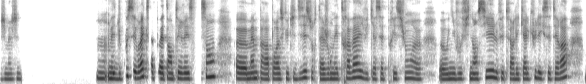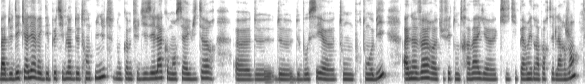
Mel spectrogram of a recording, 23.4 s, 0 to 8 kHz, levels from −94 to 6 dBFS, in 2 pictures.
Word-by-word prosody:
j'imagine. 190 +1 -7 1.5
Mmh, 210 -1 0
mais 205 -2 +5
du 195 +1 -3
coup, 190 - 0
c'est 285 -5 +8
vrai 245 +5 +6
que 270 - 0
ça 235 -4 -2
peut 210 - +2
être 200 +1 +1
intéressant, 200 +6 +3 0.4
heu, 195 -1 +5
même 205 +2 +2
par 205 -2 -5
rapport 185 +1 -1
à 190 - +1
ce 190 - -3
que 195 - -5
tu 195 0 -6
disais 205 +6 0
sur 220 -2 -3
ta 185 -1 -2
journée 190 +1 -1
de 190 - -16
travail 235 +4 +1
vu 200 - -7
qu'il 190 - -11
y - - -2
a - - -4
cette 185 0 -4
pression, 210 +1 -2
heu, 185 -2 -4 0.4
heu, - - +1
au 180 - 0
niveau 195 0 -1
financier, 195 +5 +3
le 225 - +1
fait 210 -1 -4
de - - -9
faire 190 -1 -2
les 185 0 -3
calculs, 195 +5 -3
et 205 - +1
cetera, 205 +4 0 0.3
bah, 185 -2 +6
de 185 +1 0
décaler 215 +4 +3
avec 210 -5 +2
des 195 0 -2
petits 205 +2 -2
blocs 200 0 -1
de 195 0 0
30 195 +1 -5
minutes. 250 +1 +2
Donc, 195 -2 -6
comme 195 -1 -3
tu 195 +1 -8
disais 195 +2 0
là, 220 +1 +3
commencer 185 -3 -1
à 190 - +1
8:00, 190 +3 -2 0.4
heu, 170 -1 -2
de 170 - -6
de 175 -1 -3
de 175 0 -7
bosser, 185 +4 +1
heu, 175 -2 -1
ton 180 -1 -2
pour 170 - -22
ton 185 -1 -1
hobby, 250 - +4 0.3
à 190 - +6
9:00, 205 +2 +4
heu, 190 -1 +1
tu 185 0 -13
fais 195 +1 -4
ton 185 -1 -4
travail, 190 +2 -1
heu, 175 -1 -2
qui 185 -2 -5
qui 185 - -9
permet 185 +1 0
de 190 - -4
rapporter 185 +1 -4
de 180 - -5
l'argent 185 - +2
195 Hz, 225 wpm, -22 LUFS, 185-210 Hz, 1.5 s, c'est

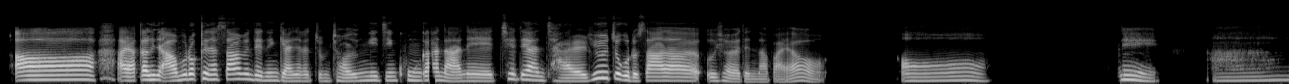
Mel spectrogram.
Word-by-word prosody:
아 215 +2 +5 0.2
아 185 - +4
약간 185 +4 +4
그냥 215 -6 +3
아무렇게나 235 +4 +2
쌓으면 240 +1 +2
되는 185 -3 -2
게 165 - 0
아니라 155 0 -2
좀 155 0 -11
정해진 180 +4 -3
공간 195 -1 -2
안에 155 +1 0
최대한 225 -6 0
잘 150 -2 -2
효율적으로 255 - +2
쌓으셔야 175 -3 0
되나 125 -2 -7
봐요. 170 +1 -5 0.8
어. 175 +1 -5 1.3
네. 190 -8 -2 0.5
아. 180 +3 -11
180 Hz, 225 characters per minute, -18 LUFS, 165-210 Hz, 1.3 s, 아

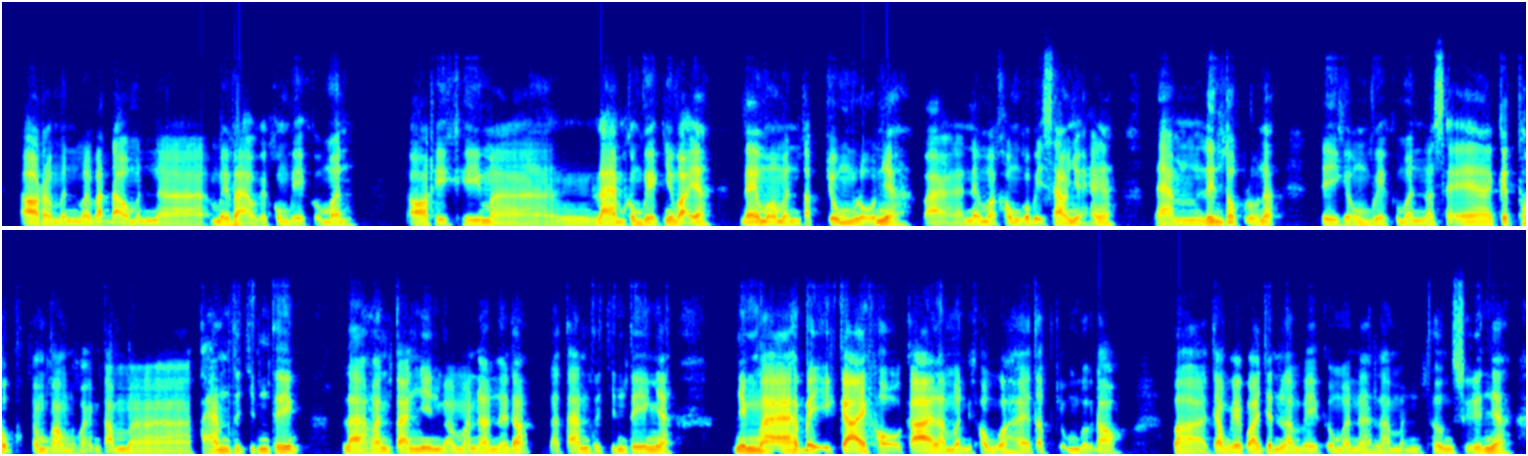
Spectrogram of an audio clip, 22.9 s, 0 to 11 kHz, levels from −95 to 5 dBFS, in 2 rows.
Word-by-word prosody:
đó, - - +6
rồi - - -1
mình 85 -2 -4
mới 115 - -1
bắt 135 +1 -1
đầu 85 - +1
mình, 80 0 -4
à, 80 -1 -4
mới 105 +4 0
vào - - +1
cái 110 - -7
công 100 -2 -6
việc - - -5
của - - -10
mình. 85 -2 -2 0.4
Đó, - - +4
thì 90 - -3
khi 115 +4 -3
mà 90 -5 -3 0.3
làm 100 -1 +4
công 120 +4 -1
việc - - 0
như 115 - +2
vậy - - +4
á, 125 - +3 0.2
nếu 115 +4 +4
mà 135 -6 +3
mình 90 -4 0
tập 80 - -6
trung 100 0 +2
luôn 100 0 +1
nha, 105 -4 +2
và 80 -1 -3
nếu 90 - -1
mà - - 0
không 95 0 -3
có 120 - +2
bị - - -2
sao 100 -1 +2
nhãng 95 -2 0
á, 135 +6 0 0.3
làm 85 -2 -1
liên 120 +6 +3
tục 115 -2 +1
luôn 110 0 -2
á 125 - +2 0.4
thì 90 -3 -1
cái 120 - -4
công 115 -3 -3
việc 95 -3 -3
của - - -9
mình 85 -2 -2
nó - - -3
sẽ 125 +2 0
kết 145 - -1
thúc 160 +1 0
trong 105 -1 -1
vòng 80 -4 -2
khoảng - - -7
tầm, 80 +1 -2
à, 80 0 -3
8-9 135 +4 -1
tiếng 130 +6 +3 0.3
là 85 -1 +3
hoàn 90 -2 0
toàn 85 0 +2
nhìn 85 -1 +2
vào 80 0 -3
màn 80 0 -3
hình 90 -1 0
thôi 90 - -2
đó, - - +2 0.2
là - - -7
8-9 115 +1 -2
tiếng 115 +6 +2
nha. 135 - +2 0.5
Nhưng 115 0 +6
mà 115 - +7
á - - +8
bị - - +2
cái - - +9
khổ - - -2
cái - - +8
là - - +2
mình 90 -2 -2
không 100 +2 -2
có 120 - 0
hề 85 -9 -2
tập - - -5
trung 100 0 -4
được - - -5
đâu, 95 +1 0 0.4
và 85 -3 0
trong 95 +3 0
cái 120 +2 +2
chương - - +2
trình - - -1
làm 85 -1 -1
việc 85 -2 -4
của 80 - -6
mình 80 -1 -4
á 115 +3 -4
là 105 -5 -6
mình 85 -1 -8
thường 95 -1 -1
xuyên 115 +3 -1
nha 120 -2 +3
95 Hz, 280 wpm, -26 LUFS, 85-115 Hz, 0.5 s, cái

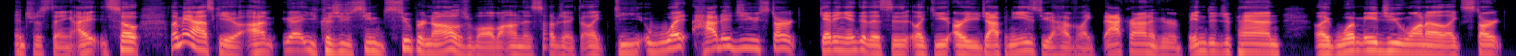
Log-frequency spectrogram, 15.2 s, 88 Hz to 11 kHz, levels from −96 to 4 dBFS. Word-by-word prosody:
Interesting. 110 -5 -8
I - - +1
so, 155 +6 +3 0.3
let 215 - +2
me 295 - +4
ask 155 - +6
you, 110 -4 -1
I'm 125 0 +3
yeah, 150 0 -1
you 145 -3 -7
'cause 135 +2 -3
you 130 -2 -5
seem 135 +2 -5
super 165 0 -2
knowledgeable 115 -4 +1
on 100 +2 -1
this 100 -1 -8
subject. 105 -6 -8
Like, 100 -6 -5
do 120 - -7
you 125 +2 -7
what 165 +9 +2
how 155 +4 +4
did 200 -1 -3
you 180 0 -6
start 175 0 -2 0.2
getting 150 +1 +3
into 150 +2 +1
this? 115 -2 -2
Is 115 0 -4
it, - - -9
like, 110 -3 -1
do 115 - -7
you 120 0 0
are 115 -1 +5
you 105 -2 -2
Japanese? 115 +5 +1
Do 110 - -7
you 100 - -3
have, 95 -1 -6
like, 90 -1 -8
background? 130 0 +4
Have 110 - -5
you 100 - -9
ever 95 -1 -8
been 120 +7 -1
to 135 - -4
Japan? 130 -1 +2 0.3
Like, 115 0 +2
what 135 +6 +2
made 145 -1 +1
you 140 -1 0
wanna, 125 -3 +4
like, 105 -1 -3
start 120 -1 +1
125 Hz, 220 wpm, -24 LUFS, 110-145 Hz, 0.3 s, ask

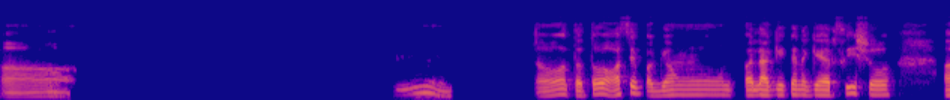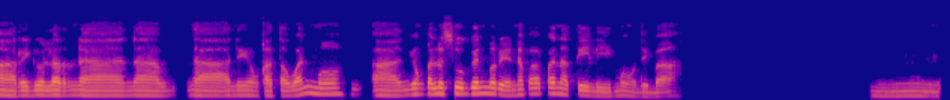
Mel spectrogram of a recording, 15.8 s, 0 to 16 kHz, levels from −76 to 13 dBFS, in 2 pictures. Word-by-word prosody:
Ah. 105 +2 -5 2.7
Hmm, 155 -4 -8 0.7
oo 130 +6 0
totoo 160 +1 +2
kasi 190 -2 +1
pag 125 +2 -3
yung 145 +1 -1 0.5
palagi 140 +1 +3
kang 150 -2 0
nag-eehersisyo, 145 +1 +1 0.4
ah, 135 -2 +4
regular 135 0 +4
na 130 -1 +1
na 130 -1 0 0.2
na 135 0 -1 0.3
ano 135 - -5
yung 135 - -5
katawan 135 +5 +1
mo, 170 -2 -1 0.2
ah, 135 -1 +1
yung 165 +2 0
kalusugan 175 +1 +4
mo 185 - +1
rin 145 0 +1
napapanatili 155 -9 0
mo, 125 -3 -5
di 105 -1 -7
ba? 110 +2 -3 1.6
Hmm. 120 0 -9
140 Hz, 110 wpm, -24 LUFS, 125-160 Hz, 2.7 s, ah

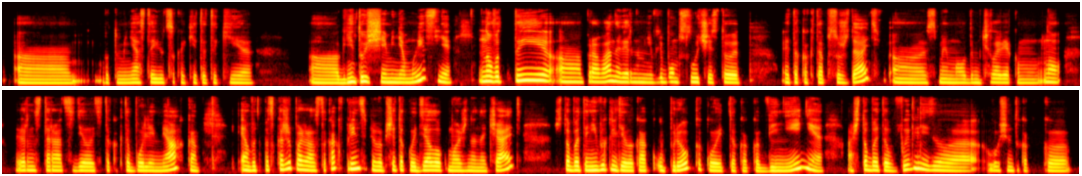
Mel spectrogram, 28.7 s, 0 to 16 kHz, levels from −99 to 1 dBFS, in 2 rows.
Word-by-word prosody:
а, 150 -1 -3 0.3
вот 175 -11 -11
у - - -4
меня 160 +1 -3
остаются 165 +2 -3
какие-то 155 0 -9
такие, 155 0 -7 0.7
а, 155 -1 -1
гнетущие 190 +4 +4
меня 175 -1 +1
мысли. 195 - +2 0.3
Но 220 0 +7
вот 210 -2 +4
ты, 260 +1 +8
а, 195 -4 0
права, 195 +1 +2
наверно, 190 -4 +1
мне 175 -1 -3
в 165 - -11
любом 185 +1 -3
случае 185 0 -2
стоит 165 -1 0 0.5
это 170 -1 -3
как-то 165 +1 -5
обсуждать, 175 - -1 0.2
а, 165 -2 -3
с 150 - -9
моим 165 -2 -2
молодым 160 0 -4
человеком, 155 -1 -5
но, 185 -2 -1 0.4
наверно, 180 0 -1
стараться 170 -1 -4
делать 165 -1 -1
это 175 - -7
как-то 175 - -6
более 165 +1 -1
мягко. 175 - 0 0.6
А 190 -1 +3
вот 175 -1 0
подскажи, 205 +6 +2
пожалуйста, 190 -7 +1
как, 245 +2 0
в - - -43
принципе, 240 -5 +4
вообще 170 +3 -1
такой 175 -1 0
диалог 180 +1 +3
можно 160 -1 -2
начать, 175 - 0 0.4
чтобы 180 -2 +3
это 180 +1 +1
не 180 +1 +5
выглядело 185 -4 +3
как 165 0 -1
упрёк 180 - +2
какой-то, 165 - -2
как 145 0 -11
обвинение, 155 - +2 0.3
а - - -6
чтобы 185 +3 +1
это 170 -1 +1 0.2
выглядело, 180 -9 +1
в - - -6
общем-то, 165 +1 -6
как, 155 -3 -9 0.2
э, 150 -1 -2
170 Hz, 140 wpm, -21 LUFS, 160-190 Hz, 0.7 s, ты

